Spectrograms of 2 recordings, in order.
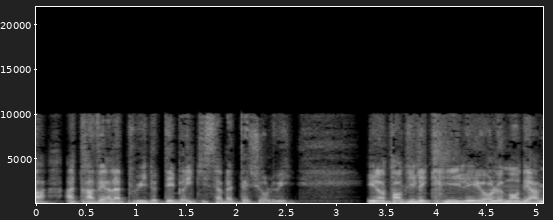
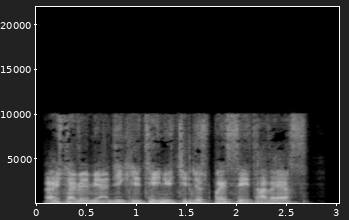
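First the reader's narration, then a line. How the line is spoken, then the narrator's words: Hoarse grumbling. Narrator (French): grommela une voix rauque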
